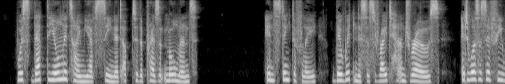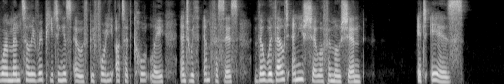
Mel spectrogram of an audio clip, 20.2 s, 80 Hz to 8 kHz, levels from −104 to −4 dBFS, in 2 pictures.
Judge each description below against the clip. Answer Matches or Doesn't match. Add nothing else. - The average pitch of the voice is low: Doesn't match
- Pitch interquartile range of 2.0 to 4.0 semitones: Matches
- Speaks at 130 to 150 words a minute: Matches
